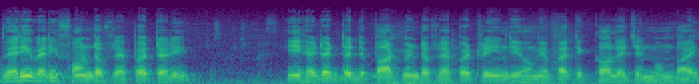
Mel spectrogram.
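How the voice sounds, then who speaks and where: A man talks at a fairly quick pace in a fairly low pitch. His intonation stays fairly even. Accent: Tamil. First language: Tamil. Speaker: homeopathy teacher. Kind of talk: lecture.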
